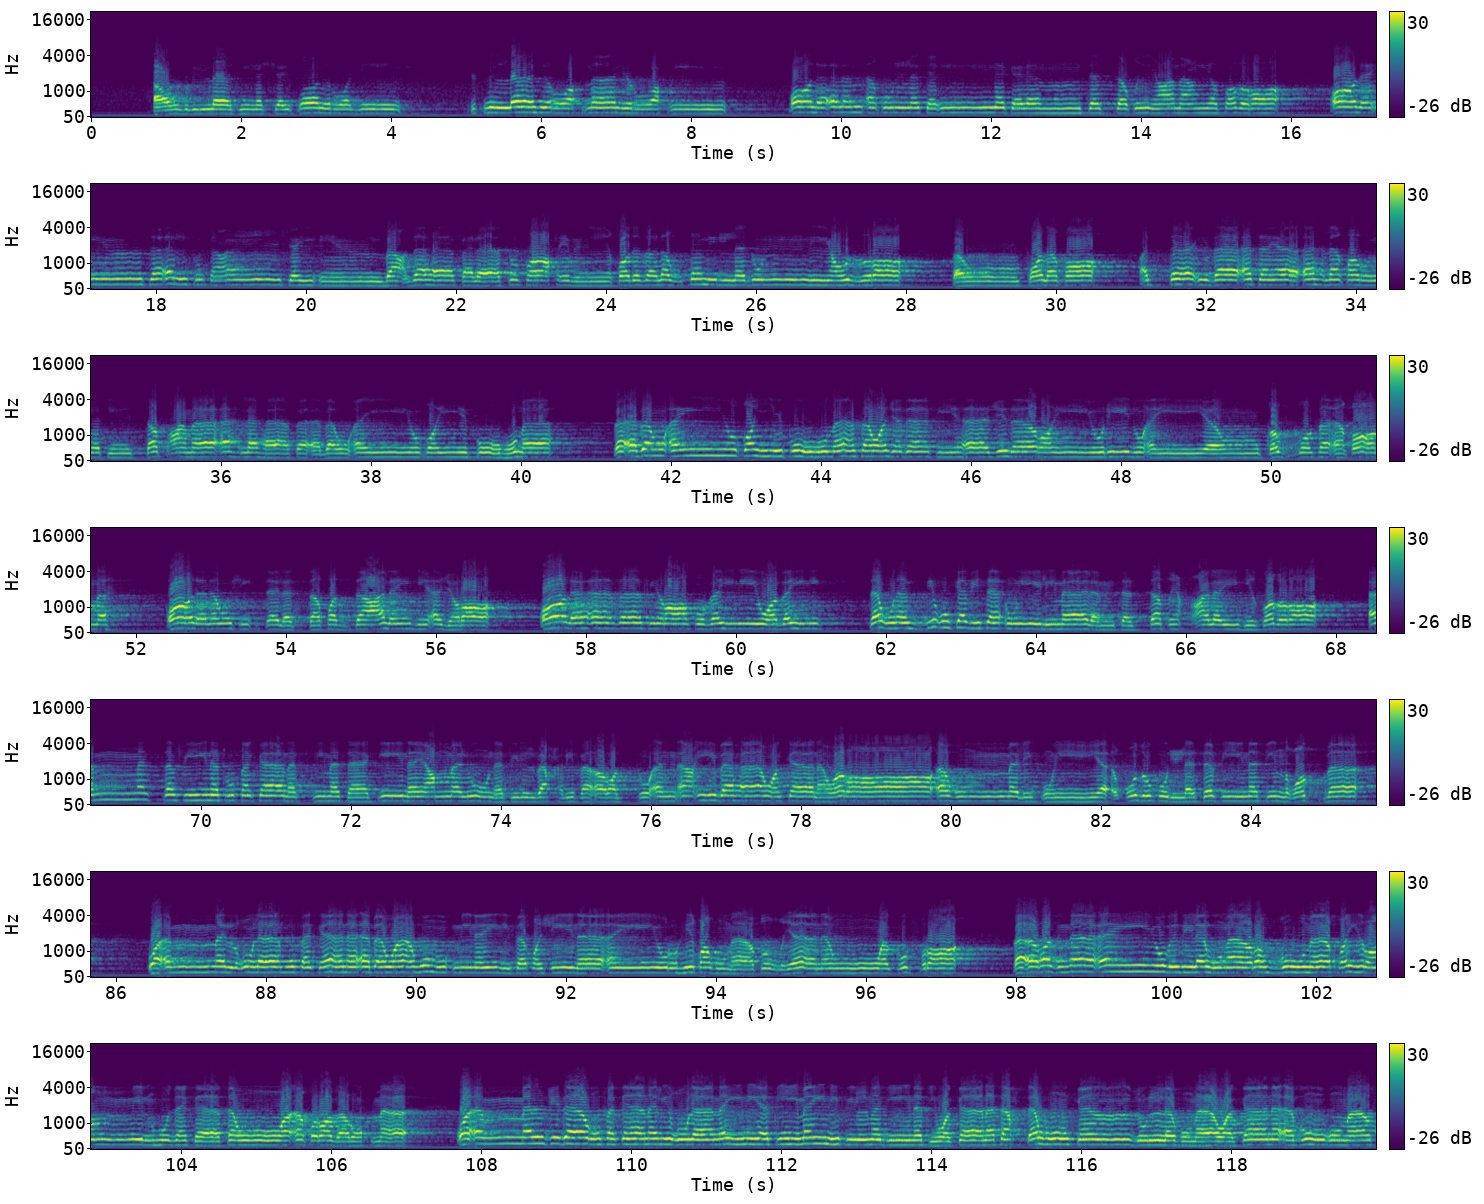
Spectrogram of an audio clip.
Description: الجزء السادس عشر / القارئ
